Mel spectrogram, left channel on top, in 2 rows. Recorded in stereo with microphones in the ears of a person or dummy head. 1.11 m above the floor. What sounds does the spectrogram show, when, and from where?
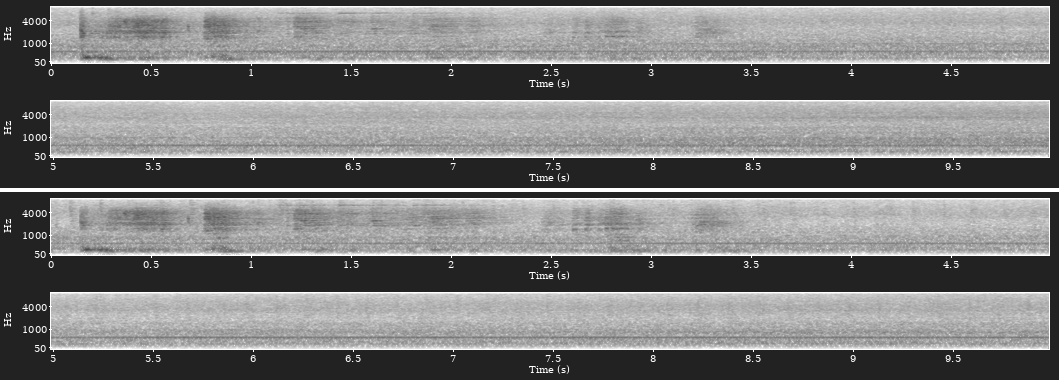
0.1 s keys jangling: 40° left (ahead or behind), 0.8 m; by 3.6 s 35° right (ahead or behind), 3.5 m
